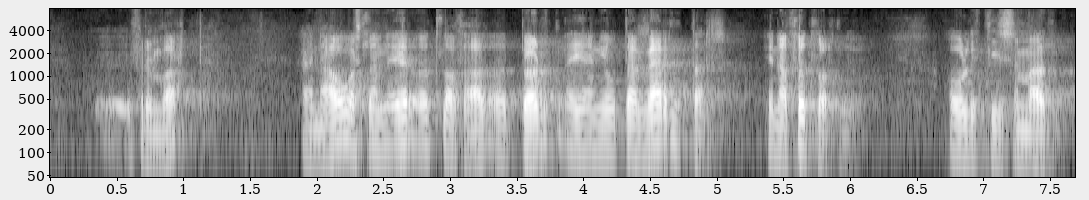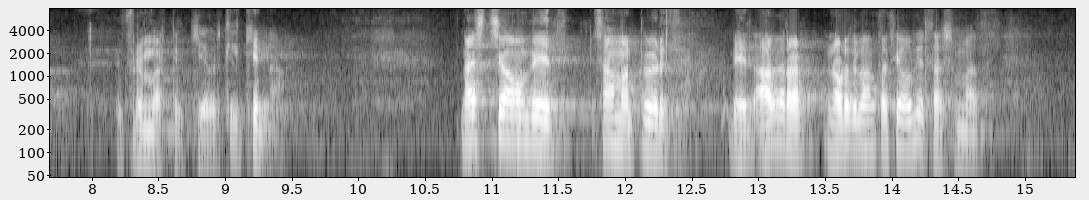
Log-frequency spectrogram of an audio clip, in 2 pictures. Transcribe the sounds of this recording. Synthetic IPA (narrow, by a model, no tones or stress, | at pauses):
fɾʏmvar̥p | ɛnaːwɛst̪lanɛɾœt̪lawθaða̰ðpœɾt̪neːjanjoːwt̪avɛɾnt̪aɾ̥ | ɪnːavfœt̪lɔ̰ɾt̪nʏ | oːwlɪt̪θisɛmað | fɾʏmva̰r̥pɪɾcɛːvʏɾ̥t̪ʰɪlcʰɪnːa̰ | najst̪sjaːwʏmvɪðsaːmanpʏɾðvɪðaðɾanɔɾðʏlant̪aθjaːwðɪɾ̥θasɛmað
